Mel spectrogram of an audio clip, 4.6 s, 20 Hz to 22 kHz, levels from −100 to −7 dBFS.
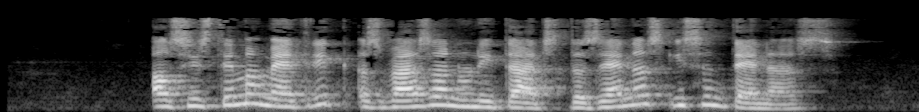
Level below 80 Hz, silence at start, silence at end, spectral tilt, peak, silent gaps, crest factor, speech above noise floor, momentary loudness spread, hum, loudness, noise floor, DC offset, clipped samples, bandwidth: -72 dBFS; 0.75 s; 0.45 s; -3.5 dB/octave; -4 dBFS; none; 20 dB; 49 dB; 9 LU; none; -23 LUFS; -72 dBFS; under 0.1%; under 0.1%; 11.5 kHz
